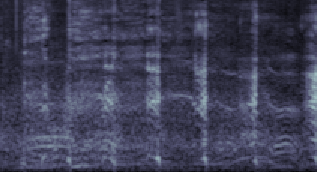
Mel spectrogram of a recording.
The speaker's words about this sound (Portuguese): Depois andaram por ali às voltas. Conversaram em voz baixa. Um deles tossiu.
